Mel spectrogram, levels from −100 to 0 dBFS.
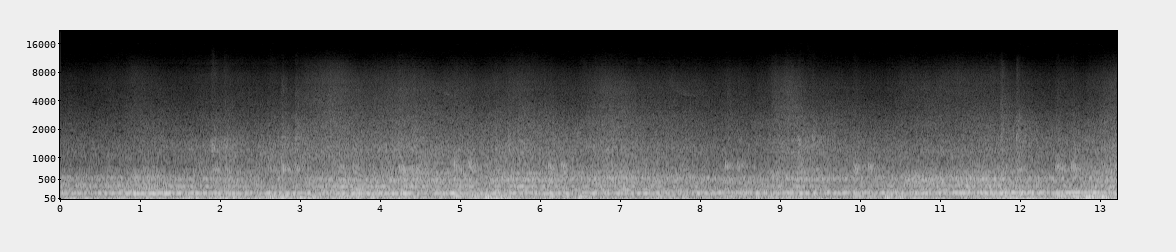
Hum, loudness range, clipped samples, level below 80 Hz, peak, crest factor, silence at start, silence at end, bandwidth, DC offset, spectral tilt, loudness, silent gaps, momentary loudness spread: none; 2 LU; under 0.1%; -32 dBFS; -12 dBFS; 14 dB; 0 s; 0 s; 7.8 kHz; under 0.1%; -9.5 dB/octave; -28 LUFS; none; 4 LU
